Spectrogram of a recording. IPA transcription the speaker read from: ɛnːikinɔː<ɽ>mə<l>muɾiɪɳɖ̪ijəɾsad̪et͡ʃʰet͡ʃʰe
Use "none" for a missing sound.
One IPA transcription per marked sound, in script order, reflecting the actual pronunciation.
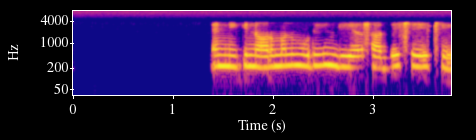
ɾ, l

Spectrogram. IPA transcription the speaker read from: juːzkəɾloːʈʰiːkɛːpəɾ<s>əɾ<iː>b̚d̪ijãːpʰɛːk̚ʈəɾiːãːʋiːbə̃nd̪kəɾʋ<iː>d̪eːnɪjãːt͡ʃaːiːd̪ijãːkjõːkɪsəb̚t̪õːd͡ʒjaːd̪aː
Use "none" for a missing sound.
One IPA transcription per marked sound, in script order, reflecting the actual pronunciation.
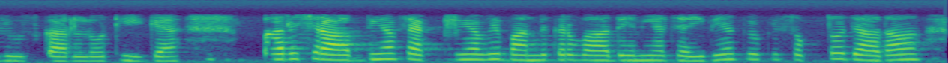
ʃ, aː, aː

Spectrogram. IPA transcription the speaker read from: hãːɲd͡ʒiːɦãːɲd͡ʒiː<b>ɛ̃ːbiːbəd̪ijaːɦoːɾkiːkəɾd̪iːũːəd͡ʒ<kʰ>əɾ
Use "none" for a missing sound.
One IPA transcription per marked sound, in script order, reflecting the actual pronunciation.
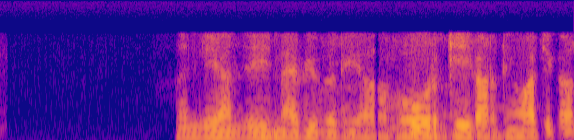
m, k

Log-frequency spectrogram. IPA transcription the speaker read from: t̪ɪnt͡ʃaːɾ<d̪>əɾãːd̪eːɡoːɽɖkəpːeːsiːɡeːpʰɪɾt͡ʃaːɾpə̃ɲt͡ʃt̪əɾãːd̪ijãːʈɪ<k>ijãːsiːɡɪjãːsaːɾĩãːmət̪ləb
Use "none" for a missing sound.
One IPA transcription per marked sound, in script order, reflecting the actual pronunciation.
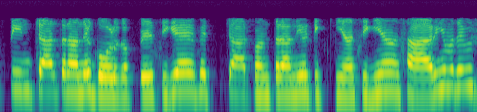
t̪, k

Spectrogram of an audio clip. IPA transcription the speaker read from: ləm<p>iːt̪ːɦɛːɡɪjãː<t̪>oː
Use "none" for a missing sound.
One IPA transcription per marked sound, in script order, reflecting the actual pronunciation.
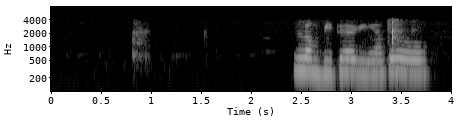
b, t̪

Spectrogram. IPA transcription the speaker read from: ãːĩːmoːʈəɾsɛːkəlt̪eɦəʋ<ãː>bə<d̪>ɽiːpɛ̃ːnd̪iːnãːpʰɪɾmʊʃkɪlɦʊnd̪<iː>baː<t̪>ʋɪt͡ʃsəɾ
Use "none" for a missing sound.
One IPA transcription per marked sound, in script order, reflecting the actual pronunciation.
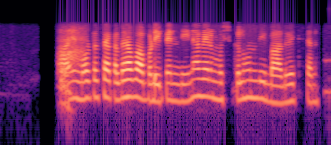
aː, none, iː, d̪

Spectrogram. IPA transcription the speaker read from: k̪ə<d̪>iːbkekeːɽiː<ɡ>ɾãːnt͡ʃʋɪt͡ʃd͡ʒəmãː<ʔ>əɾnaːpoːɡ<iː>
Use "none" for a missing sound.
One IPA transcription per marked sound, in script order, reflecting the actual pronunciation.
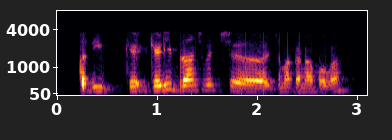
d̪, b, k, aː

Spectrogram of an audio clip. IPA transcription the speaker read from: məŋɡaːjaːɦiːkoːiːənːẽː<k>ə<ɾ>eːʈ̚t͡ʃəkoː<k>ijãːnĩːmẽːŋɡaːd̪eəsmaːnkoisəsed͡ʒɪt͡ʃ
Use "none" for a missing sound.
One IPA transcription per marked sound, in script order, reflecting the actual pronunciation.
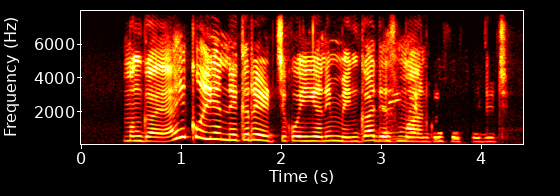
k, ɾ, none

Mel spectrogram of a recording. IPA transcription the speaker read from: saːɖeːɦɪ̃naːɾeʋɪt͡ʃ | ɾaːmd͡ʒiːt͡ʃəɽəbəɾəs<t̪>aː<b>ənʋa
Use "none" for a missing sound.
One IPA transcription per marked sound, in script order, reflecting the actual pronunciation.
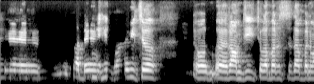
d̪, b

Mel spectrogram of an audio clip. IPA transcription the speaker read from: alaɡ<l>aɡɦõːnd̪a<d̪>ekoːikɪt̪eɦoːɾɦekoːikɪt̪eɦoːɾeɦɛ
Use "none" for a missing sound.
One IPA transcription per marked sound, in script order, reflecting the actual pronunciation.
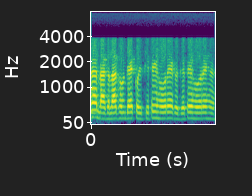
l, none

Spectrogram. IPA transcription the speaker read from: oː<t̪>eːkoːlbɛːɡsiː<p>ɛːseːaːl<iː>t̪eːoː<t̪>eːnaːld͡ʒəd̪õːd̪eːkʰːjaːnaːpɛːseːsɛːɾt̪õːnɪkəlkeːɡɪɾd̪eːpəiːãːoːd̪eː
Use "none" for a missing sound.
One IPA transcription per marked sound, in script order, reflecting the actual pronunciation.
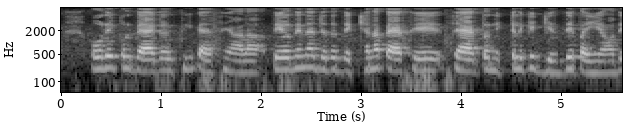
d̪, p, aː, d̪

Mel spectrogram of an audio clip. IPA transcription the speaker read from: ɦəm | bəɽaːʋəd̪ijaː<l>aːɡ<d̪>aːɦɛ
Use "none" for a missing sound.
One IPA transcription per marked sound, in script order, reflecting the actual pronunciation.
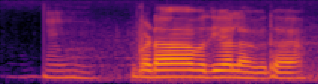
l, d̪

